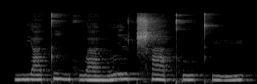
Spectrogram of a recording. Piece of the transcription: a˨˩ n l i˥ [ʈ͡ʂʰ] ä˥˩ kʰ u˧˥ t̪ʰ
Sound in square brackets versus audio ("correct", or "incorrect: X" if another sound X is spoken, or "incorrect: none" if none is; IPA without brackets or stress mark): correct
